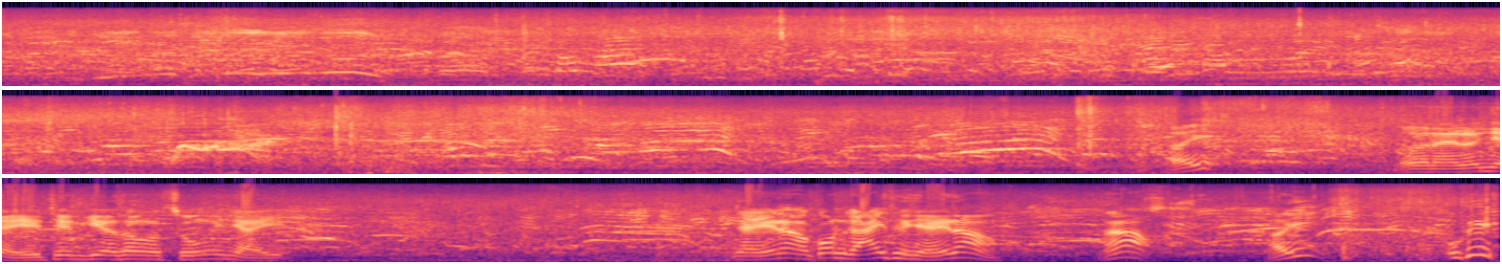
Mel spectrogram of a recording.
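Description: A crowd of children and adults shout and laugh outdoors.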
